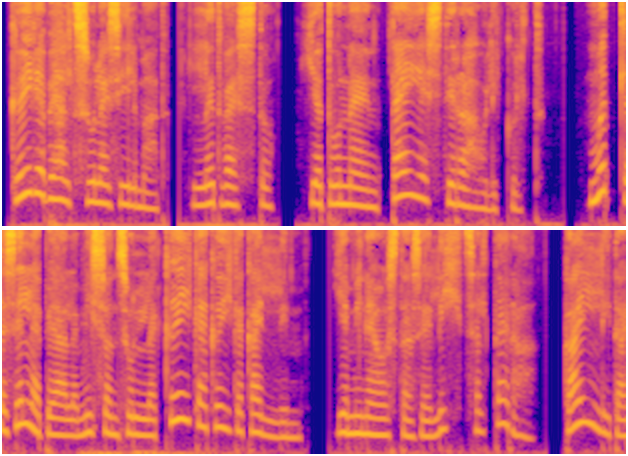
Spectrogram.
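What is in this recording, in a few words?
estonian, female, informative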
